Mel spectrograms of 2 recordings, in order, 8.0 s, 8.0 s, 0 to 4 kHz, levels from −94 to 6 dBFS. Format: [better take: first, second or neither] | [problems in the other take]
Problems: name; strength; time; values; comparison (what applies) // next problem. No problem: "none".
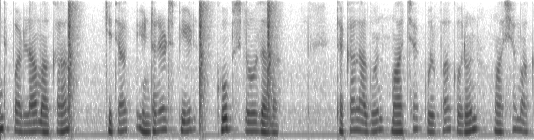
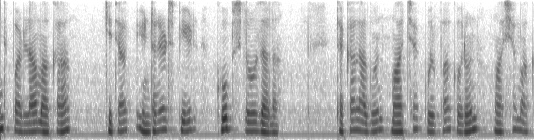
second | background sound (Clapping); 6 dB below the speech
